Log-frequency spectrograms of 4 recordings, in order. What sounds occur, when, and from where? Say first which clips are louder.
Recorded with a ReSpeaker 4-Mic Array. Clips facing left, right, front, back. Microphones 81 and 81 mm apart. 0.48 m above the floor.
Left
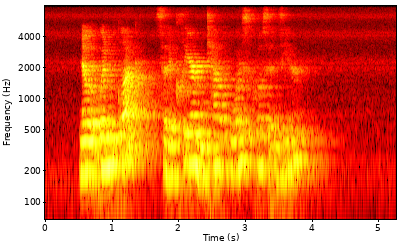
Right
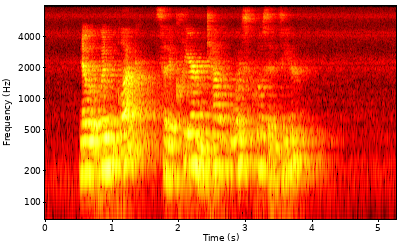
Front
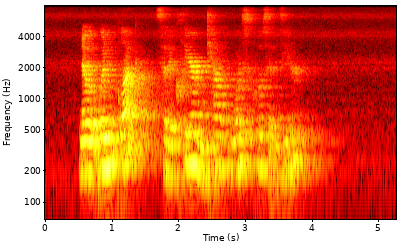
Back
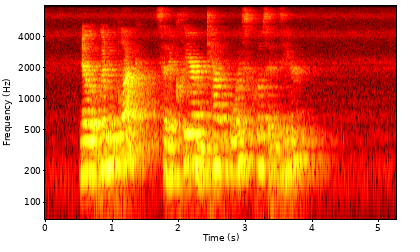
0.5 s a woman speaking: right 1 dB, front 2 dB; 25° left, 0.9 m; by 3.9 s 165° right, 1.4 m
